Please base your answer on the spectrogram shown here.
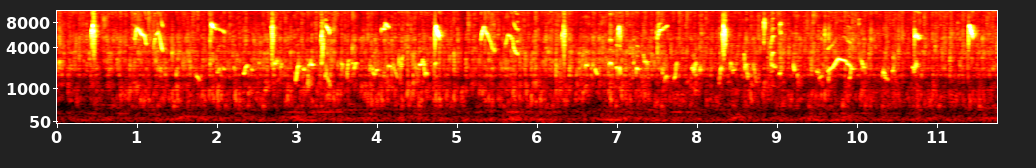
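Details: Vigorous song of a male Scarlet-headed Flowerpecker, recorded as a lure and training master: long unbroken chatter of high sharp ticks and short curling whistles, with bright accents every few seconds and steady faint hiss.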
